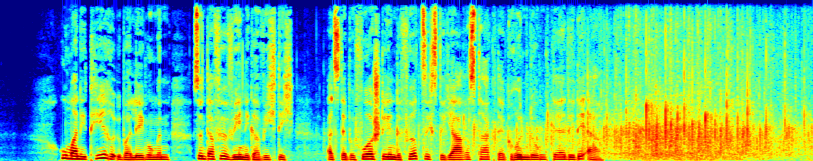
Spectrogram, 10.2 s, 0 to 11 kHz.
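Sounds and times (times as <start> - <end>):
speech: 0.8 - 7.9
guests applauding in a banquet hall: 3.9 - 10.1.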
